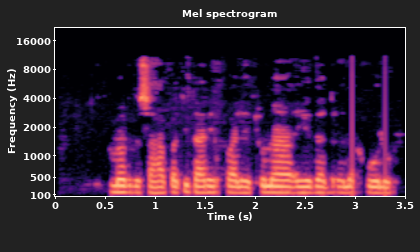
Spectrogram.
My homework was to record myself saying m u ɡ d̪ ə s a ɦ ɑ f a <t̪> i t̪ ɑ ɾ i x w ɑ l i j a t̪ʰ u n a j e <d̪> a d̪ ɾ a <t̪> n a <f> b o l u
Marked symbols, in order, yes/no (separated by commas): yes, yes, no, no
